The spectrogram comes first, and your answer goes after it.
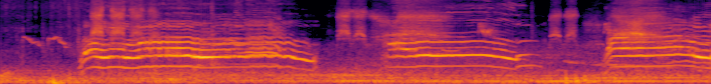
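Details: Hungry domestic cat described as sad, giving long drawn-out harmonic meows, three calls of about two seconds each, steady in pitch then falling at the end, over a low background hum.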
